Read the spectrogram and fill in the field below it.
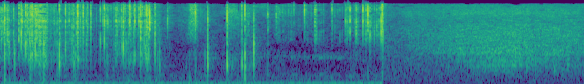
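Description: A face mask peels away from skin with a soft tearing sound.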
